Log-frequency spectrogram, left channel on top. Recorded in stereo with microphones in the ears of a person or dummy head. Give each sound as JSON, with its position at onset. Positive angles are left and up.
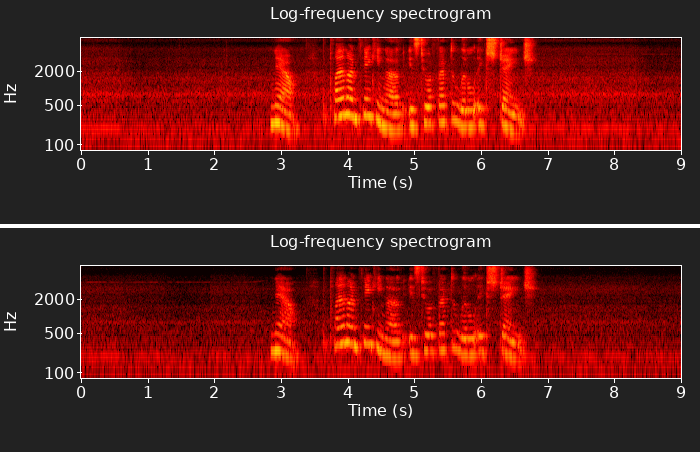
{"t": 2.8, "sound": "a woman speaking", "side_deg": 55, "distance_m": 0.7}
